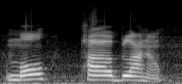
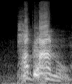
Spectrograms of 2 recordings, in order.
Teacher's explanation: pronounced with the emphasis on the second syllable like guacamole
